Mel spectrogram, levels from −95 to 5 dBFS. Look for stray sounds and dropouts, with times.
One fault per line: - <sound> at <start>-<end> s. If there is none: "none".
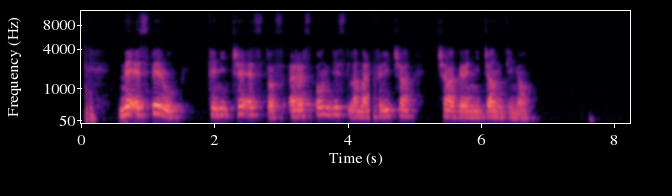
- dropout at 4.3-4.4 s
